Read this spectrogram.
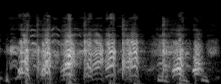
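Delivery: wheezing high burst of laughter; loud high laugh. Real, not acted. Host bursting out laughing at the caller's slip. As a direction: crack up hard.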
